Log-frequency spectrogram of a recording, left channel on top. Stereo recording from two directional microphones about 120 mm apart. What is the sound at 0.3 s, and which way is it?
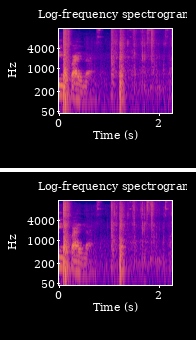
Speech, 15° left (ahead or behind).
